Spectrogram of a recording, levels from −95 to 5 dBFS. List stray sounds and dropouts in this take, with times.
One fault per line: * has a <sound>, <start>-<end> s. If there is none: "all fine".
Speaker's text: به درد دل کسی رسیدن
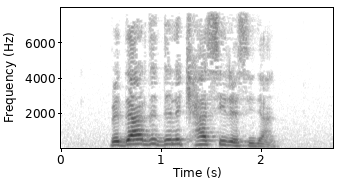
all fine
